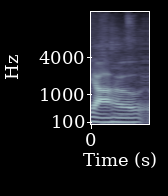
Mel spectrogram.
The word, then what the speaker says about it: Jaho: am a co-owner of yahoo it's spelled with the j but pronounced yahoo it's do a lot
